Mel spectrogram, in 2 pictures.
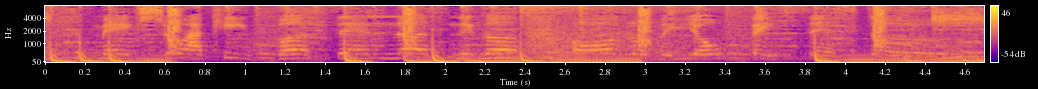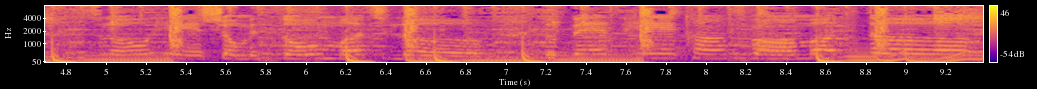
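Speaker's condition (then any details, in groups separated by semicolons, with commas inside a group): No condition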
